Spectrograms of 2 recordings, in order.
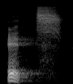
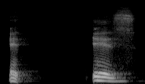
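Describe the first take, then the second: First: The verb is reduced to a z sound. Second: The verb is said as a full word.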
